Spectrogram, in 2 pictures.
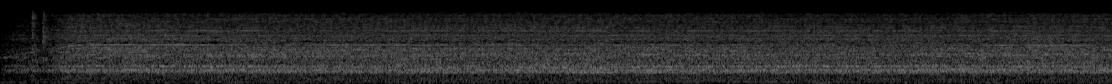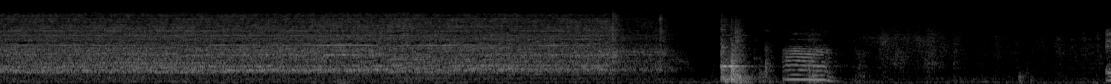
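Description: A hair dryer blows steadily on a foam sheet rose coated with hairspray. Its constant whirring hiss holds for about seventeen seconds and then cuts off, followed by a few short clatters and rustles.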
